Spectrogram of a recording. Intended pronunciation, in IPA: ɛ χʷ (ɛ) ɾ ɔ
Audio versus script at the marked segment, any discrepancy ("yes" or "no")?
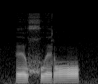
no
